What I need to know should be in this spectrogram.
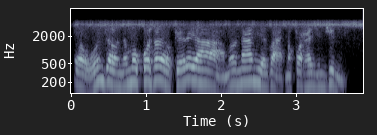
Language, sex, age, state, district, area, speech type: Nepali, male, 60+, West Bengal, Kalimpong, rural, conversation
